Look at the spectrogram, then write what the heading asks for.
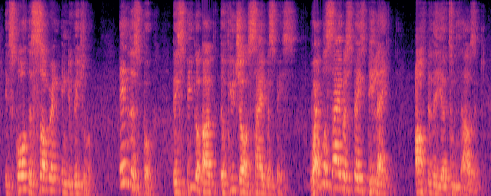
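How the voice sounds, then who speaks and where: There is audible room echo and noticeable background noise as a man talks at a moderate pace. His voice is fairly high, with very wide pitch swings. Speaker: tech entrepreneur. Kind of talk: conference talk. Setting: stage with audience.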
